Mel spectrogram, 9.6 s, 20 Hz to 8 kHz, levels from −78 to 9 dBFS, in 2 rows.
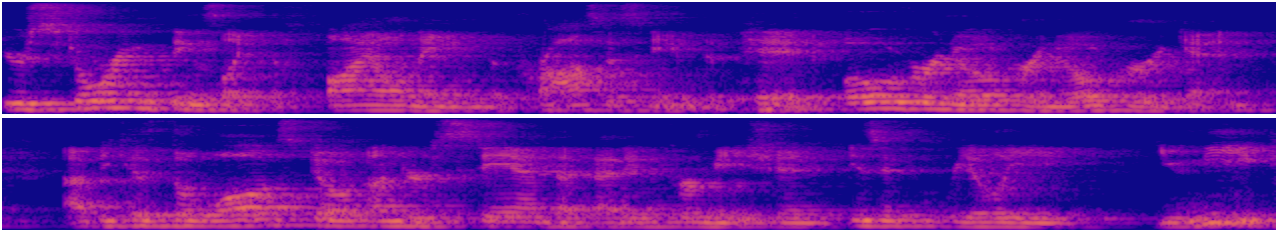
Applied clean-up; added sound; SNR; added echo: none; none; none; reverberation time 0.8 s.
